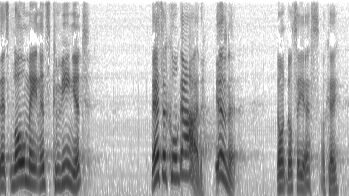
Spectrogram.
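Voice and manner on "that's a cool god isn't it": ironic, tongue-in-cheek, sarcastic, sing-song, pitched up. Talking to listeners about the god Aaron made for the people, sarcastic. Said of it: "I'm being sarcastic here".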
